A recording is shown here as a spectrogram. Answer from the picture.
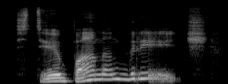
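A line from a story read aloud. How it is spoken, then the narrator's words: Velvety resonant voice. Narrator (Russian): сказал он своим бархатным голосом с благородными вибрациями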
